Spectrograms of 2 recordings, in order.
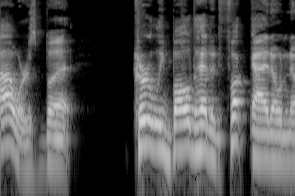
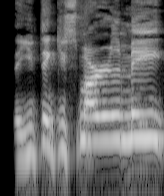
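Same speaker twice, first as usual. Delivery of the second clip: put-on, challenging voice, pitched up high; 6 semitones higher than usual. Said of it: "trying to do his best Danny DeVito from Taxi impression".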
